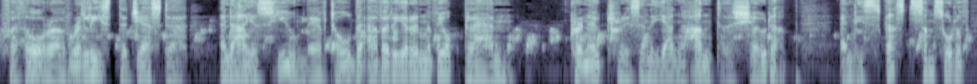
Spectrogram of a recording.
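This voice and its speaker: Obedient henchman for fantasy audio drama, slow and formal, with a very deep voice. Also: sing-song. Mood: deferential, grave. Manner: formal, deferential, deliberate. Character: obedient, sinister spy minion reporting to his master. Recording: noisy background bed.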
